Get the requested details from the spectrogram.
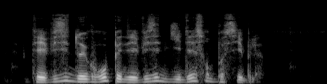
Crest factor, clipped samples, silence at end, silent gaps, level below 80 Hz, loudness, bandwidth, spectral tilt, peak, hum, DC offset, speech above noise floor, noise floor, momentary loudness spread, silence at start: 22 dB; under 0.1%; 0.65 s; none; -64 dBFS; -25 LUFS; 11.5 kHz; -5 dB/octave; -4 dBFS; none; under 0.1%; 40 dB; -64 dBFS; 8 LU; 0.3 s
